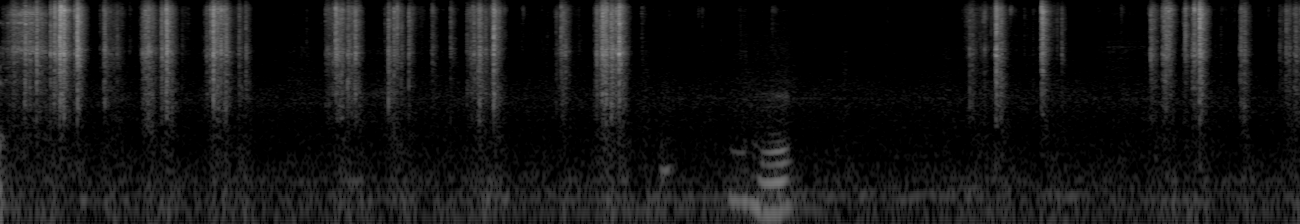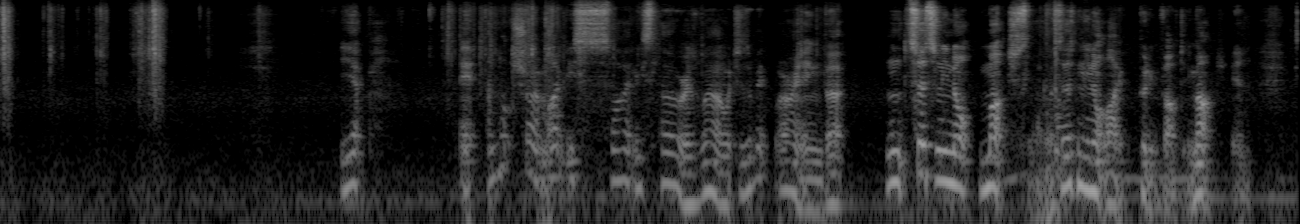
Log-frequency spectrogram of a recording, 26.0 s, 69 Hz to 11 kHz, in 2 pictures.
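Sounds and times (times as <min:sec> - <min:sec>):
plastic puzzle pieces clicking: 0:00.1 - 0:02.6, 0:03.3 - 0:06.4, 0:09.7 - 0:10.7, 0:11.5 - 0:14.7.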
